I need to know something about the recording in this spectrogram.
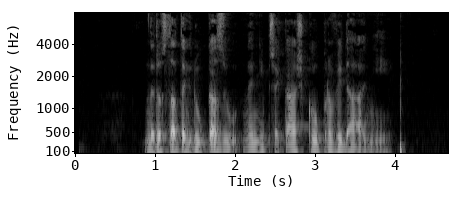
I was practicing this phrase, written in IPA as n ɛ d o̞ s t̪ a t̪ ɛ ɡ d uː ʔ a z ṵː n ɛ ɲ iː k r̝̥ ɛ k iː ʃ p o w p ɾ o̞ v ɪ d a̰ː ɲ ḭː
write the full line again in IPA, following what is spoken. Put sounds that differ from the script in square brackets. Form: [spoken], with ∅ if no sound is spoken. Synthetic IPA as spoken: n ɛ d o̞ s t̪ a t̪ ɛ ɡ d uː [k] a z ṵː n ɛ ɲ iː [p] r̝̥ ɛ k [aː] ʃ [k] o w p ɾ o̞ v ɪ d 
